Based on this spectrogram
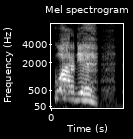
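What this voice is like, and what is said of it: Shouting in a broken, cracking voice. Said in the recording (Italian): “grida ... con la voce rotta”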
